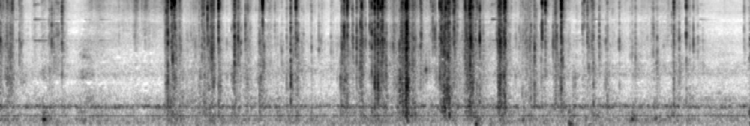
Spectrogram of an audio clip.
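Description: Faint, irregular rustling and crinkling as a printed cross-stitch canvas is smoothed flat by hand and a tape measure is laid across it.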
